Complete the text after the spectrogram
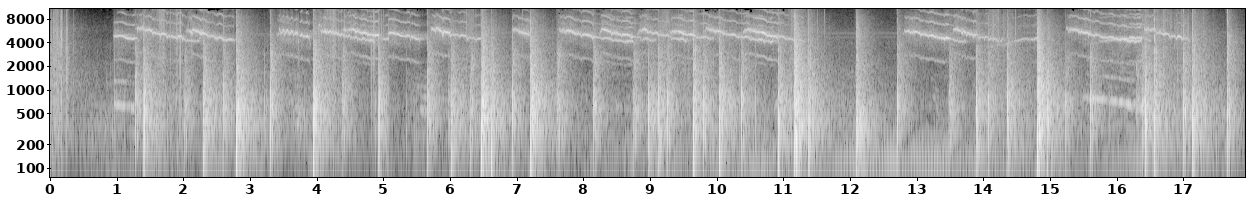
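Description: Firework rockets whistle as they shoot upward.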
